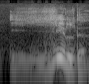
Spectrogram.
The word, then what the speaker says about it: Yeeld: En tout cas, merci d'être là pour nous expliquer donc ce qu'est Yield. C'est déjà comme ça qu'on prononce. Absolument.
